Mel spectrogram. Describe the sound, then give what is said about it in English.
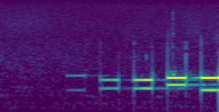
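Dial-up modem dialing tones from a portable modem plugged in at a house and connecting to a dial-up network: a quick run of about five short touch-tone beeps, each a steady dual-pitched tone, growing louder toward the end, with no voices. “I plugged it into a portable modem in the house to the dial-up network”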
